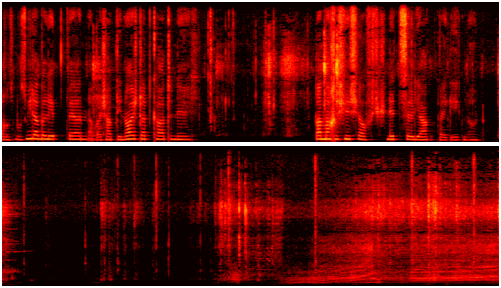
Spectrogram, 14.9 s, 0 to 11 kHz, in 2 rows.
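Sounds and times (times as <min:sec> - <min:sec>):
speech: 0:00.0 - 0:03.0, 0:04.7 - 0:07.3
video game car engine accelerating: 0:11.6 - 0:14.9.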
